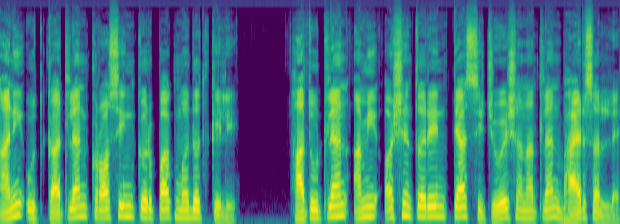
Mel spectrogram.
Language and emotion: Goan Konkani, neutral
